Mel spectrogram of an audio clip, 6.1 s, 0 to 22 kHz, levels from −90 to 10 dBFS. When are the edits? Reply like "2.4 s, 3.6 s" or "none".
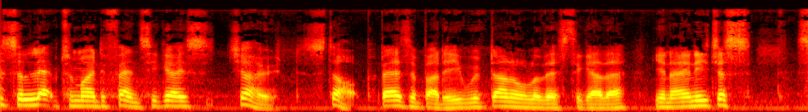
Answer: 2.8 s, 4.8 s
